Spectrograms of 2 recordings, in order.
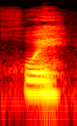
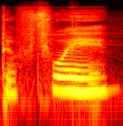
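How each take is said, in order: First: The word starts with a throaty h sound. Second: The word starts with an f sound. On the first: "palabras que son con F, las hace con J" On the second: "en lugar de decir fue"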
